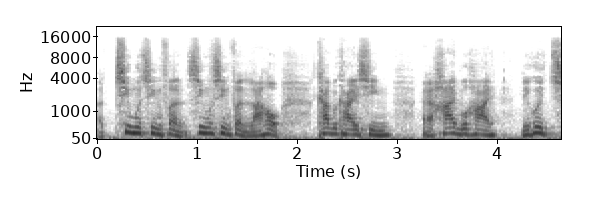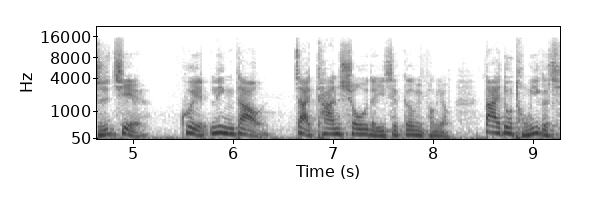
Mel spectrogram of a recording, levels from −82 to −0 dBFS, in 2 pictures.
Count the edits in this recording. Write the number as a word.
zero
